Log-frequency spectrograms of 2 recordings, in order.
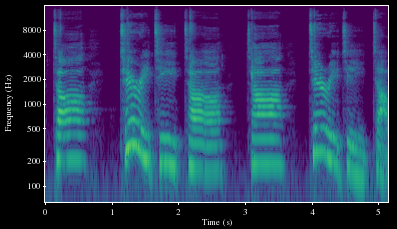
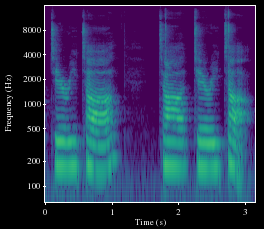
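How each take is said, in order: First: Ta, tiri, ti, ta chanted loud in time; rhythm syllables. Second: Tiri, ta spoken in strict time; rhythm syllables. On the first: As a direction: say the rhythm clearly on the beat. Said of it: "I'm gonna say it again". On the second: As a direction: chant the rhythm to the beat. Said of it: "one twenty sounds like". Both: Shown as a demonstration.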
